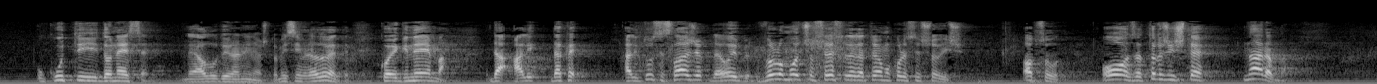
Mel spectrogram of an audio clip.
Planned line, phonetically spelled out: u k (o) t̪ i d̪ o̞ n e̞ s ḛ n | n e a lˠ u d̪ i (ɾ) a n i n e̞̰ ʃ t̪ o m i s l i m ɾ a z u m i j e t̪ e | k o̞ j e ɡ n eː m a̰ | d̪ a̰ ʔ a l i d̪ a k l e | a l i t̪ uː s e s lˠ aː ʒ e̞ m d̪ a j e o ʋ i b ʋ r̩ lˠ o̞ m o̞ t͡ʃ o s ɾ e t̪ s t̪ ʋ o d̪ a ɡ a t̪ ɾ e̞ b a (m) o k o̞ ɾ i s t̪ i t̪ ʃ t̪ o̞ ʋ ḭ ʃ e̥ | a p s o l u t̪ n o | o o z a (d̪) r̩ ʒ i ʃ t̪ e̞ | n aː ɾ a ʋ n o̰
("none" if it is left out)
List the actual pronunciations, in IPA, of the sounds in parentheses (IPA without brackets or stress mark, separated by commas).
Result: u, ɾ, m, t̪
